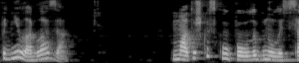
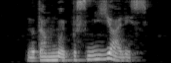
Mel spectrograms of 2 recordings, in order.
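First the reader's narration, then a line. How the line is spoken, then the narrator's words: Muttered. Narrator (Russian): пробормотала Эск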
